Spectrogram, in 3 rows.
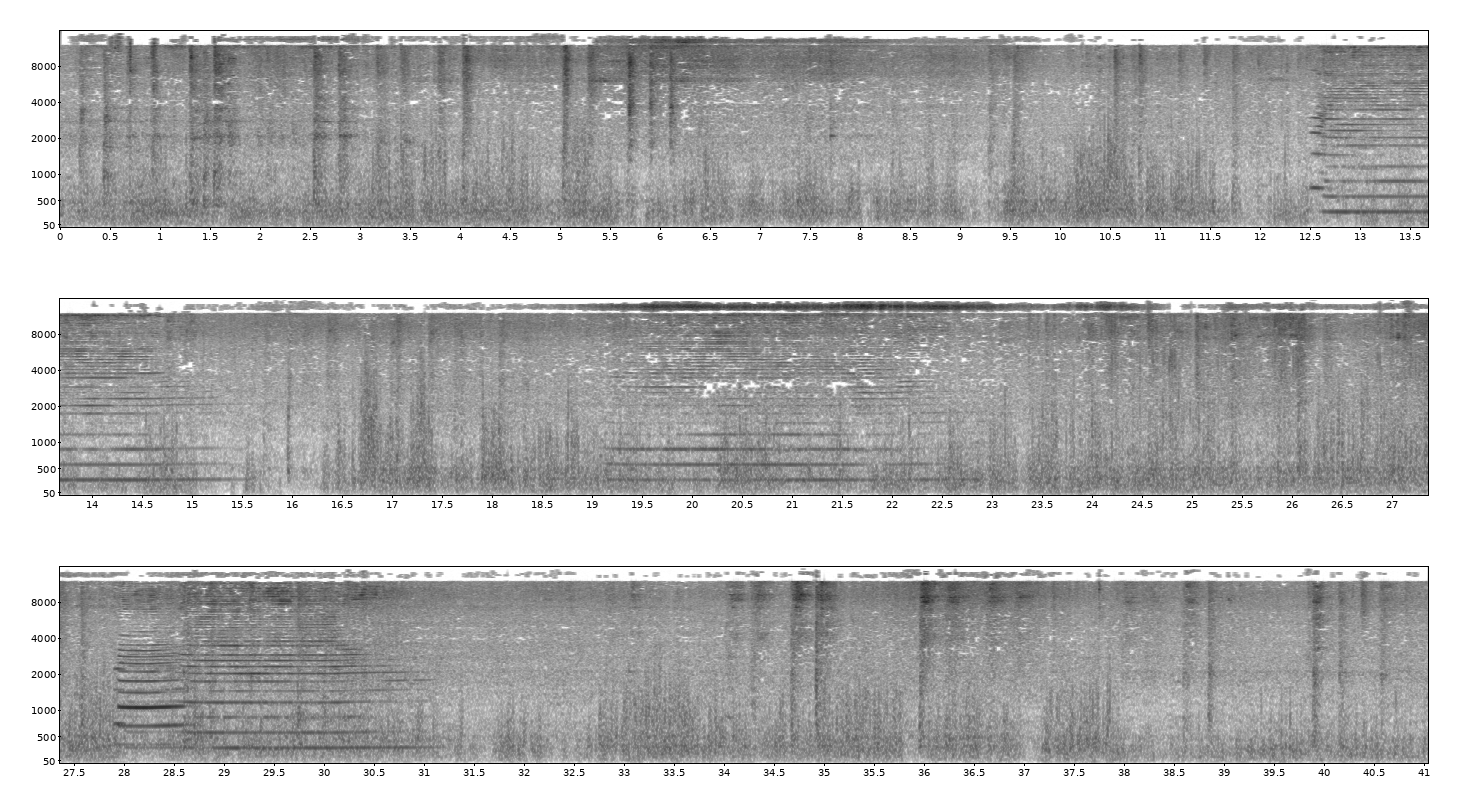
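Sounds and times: train rumble and rattle: 0.0 - 41.0
wind rushing past: 0.0 - 41.0
locomotive horn blast: 12.5 - 15.6, 19.1 - 22.9, 27.9 - 31.2.

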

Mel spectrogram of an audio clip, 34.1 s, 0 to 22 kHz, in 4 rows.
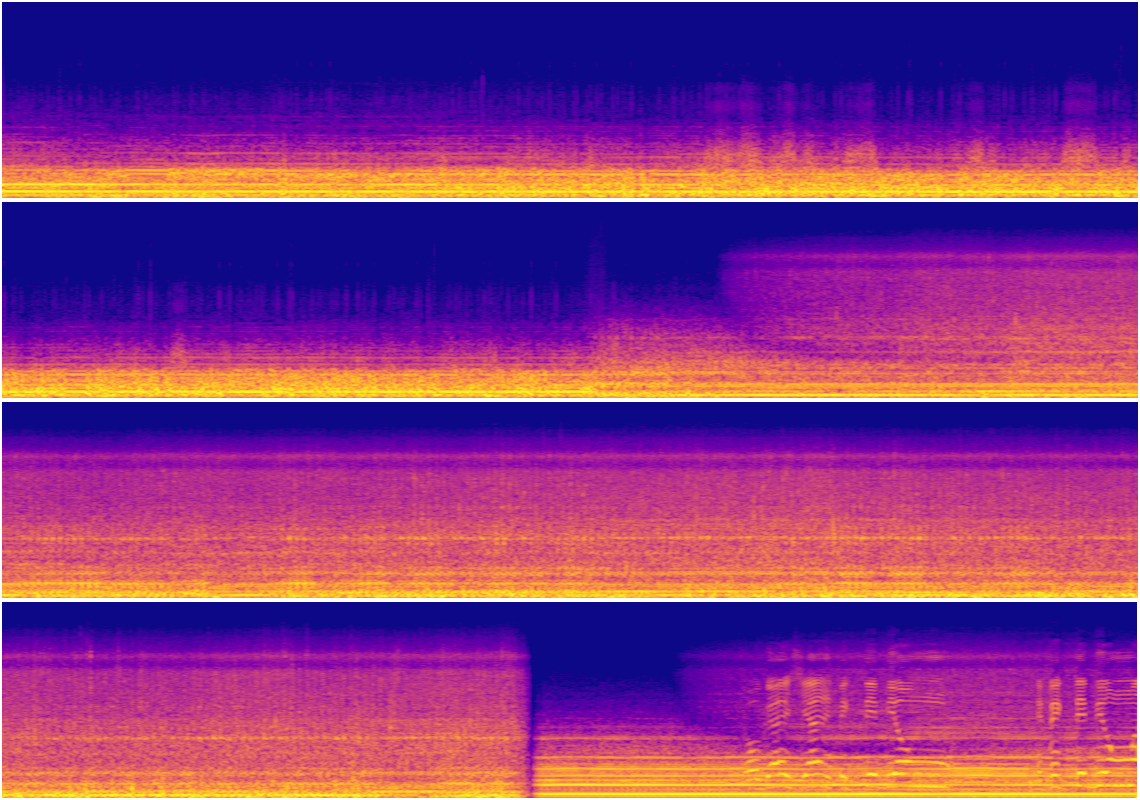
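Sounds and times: speedboat engine running: 0.0 - 34.0
water rushing along hull: 13.9 - 29.6, 30.7 - 34.0.

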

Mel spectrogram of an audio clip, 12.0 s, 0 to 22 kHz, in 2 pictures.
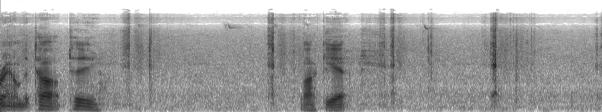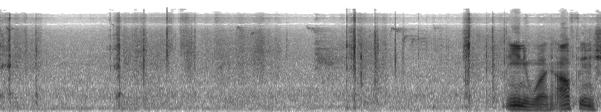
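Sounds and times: knife scraping wood: 1.1 - 1.7, 2.6 - 3.0, 3.6 - 4.1, 4.8 - 6.5, 7.1 - 10.0, 10.6 - 11.2.

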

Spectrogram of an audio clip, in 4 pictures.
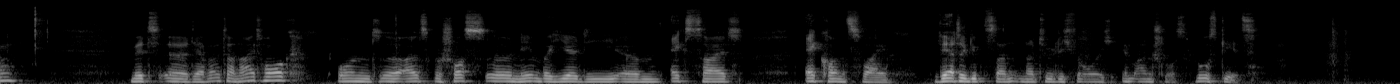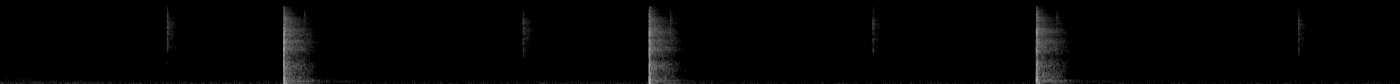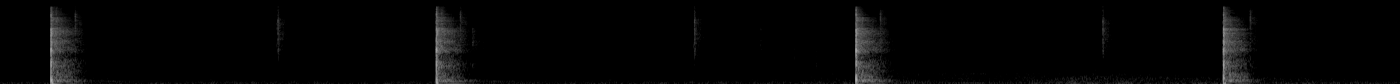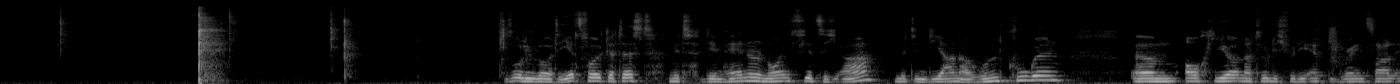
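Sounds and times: air pistol shots: 16.8 - 17.4, 20.5 - 21.0, 24.4 - 24.9, 28.5 - 29.0, 32.4 - 32.8, 36.5 - 37.0, 40.2 - 40.7, 44.0 - 44.4.

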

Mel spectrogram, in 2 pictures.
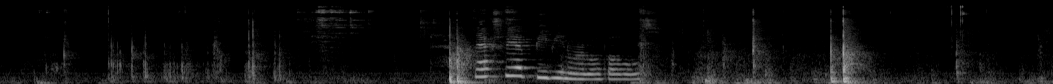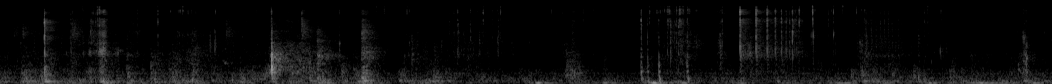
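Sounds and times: slime squishing and crackling: 11.0 - 21.0.

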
